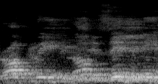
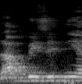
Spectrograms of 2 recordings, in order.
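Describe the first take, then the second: First: The first vowel is a rounded 'o'. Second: The first vowel is a clear open 'a'. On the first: The speaker calls it right. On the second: The speaker calls it wrong.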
